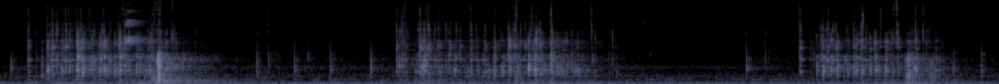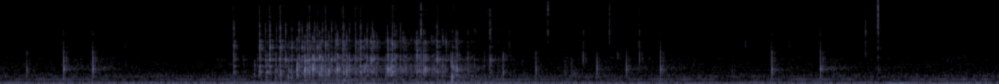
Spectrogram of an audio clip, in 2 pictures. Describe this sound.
Sound effects > Objects / House appliances
A coffe maker in a theatre recorded with my own microphone
atmophere, recording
